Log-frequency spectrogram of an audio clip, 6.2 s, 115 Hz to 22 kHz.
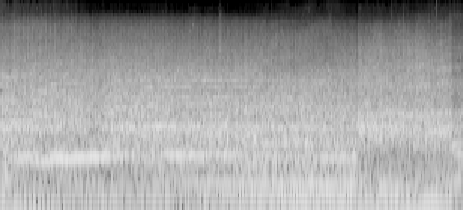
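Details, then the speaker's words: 1979 Ford LNT9000 with Cummins V8 diesel, first start after sitting: loud idle wavering and dipping unevenly, hunting surge; owner suspects air from low fuel tank or blocked fuel filters, unconfirmed; engine surging. "Running out of brake air, or it's still surging in the fuel system. Those filters are probably that blocked sitting around."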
